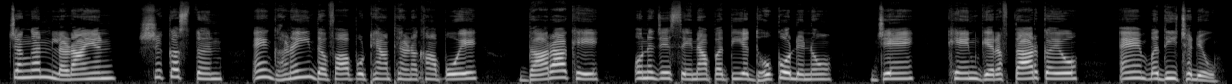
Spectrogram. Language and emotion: Sindhi, neutral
